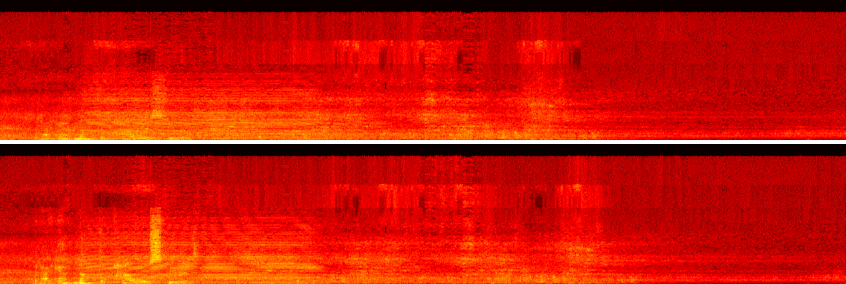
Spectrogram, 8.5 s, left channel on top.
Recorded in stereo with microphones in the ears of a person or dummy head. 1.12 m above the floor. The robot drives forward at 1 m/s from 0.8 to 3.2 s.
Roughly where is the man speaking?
Right.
